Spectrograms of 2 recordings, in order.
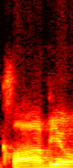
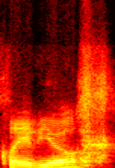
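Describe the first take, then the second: First: The name is said with a Spanish pronunciation. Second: The name is said with an English pronunciation. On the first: "I always say Clavio... I just pronounce it as it is in Spanish" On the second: "you're right. It is pronounced Klaviyo"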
